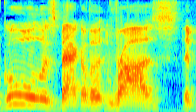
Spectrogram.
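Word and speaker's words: Ra's: the bat Rachele ghoul is back of a Roz that pronounce it Roz in the spike aunt after the episodes ends I can never remember in this weather they're pronouncing it Rea sure Roz uh in any case he's back the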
